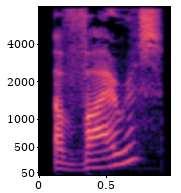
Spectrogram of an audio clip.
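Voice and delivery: high, rising incredulous question; scornful disbelief. A narrator's reading. Jabba mocks the director's question, scornfully incredulous. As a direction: throw it back as absurd, voice climbing. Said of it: "he burst out laughing".

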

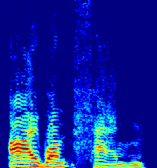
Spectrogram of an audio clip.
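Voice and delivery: usual speaking voice

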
